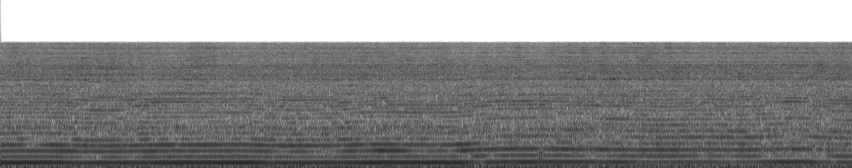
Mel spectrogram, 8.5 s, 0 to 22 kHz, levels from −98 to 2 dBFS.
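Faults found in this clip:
4-bit ADPCM compression throughout. Gritty hiss rides on every loud passage and tracks its level. Damage is heavy. Sharp attacks are distorted where the adaptive step size lags. Nothing above 7.7 kHz, which fits 64 kbps ADPCM at a 16 kHz sample rate.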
